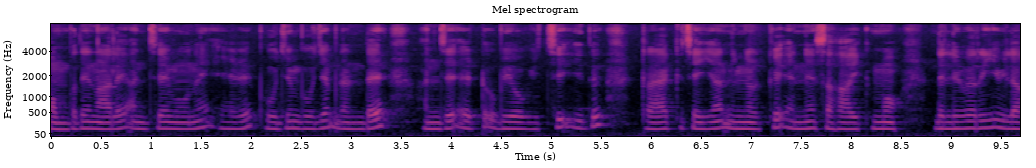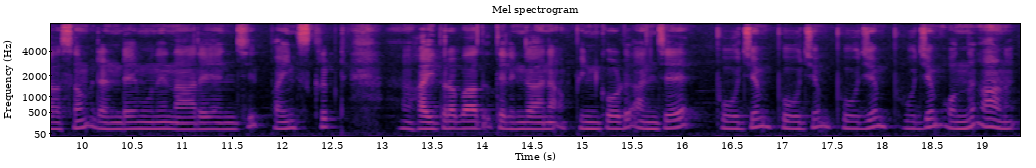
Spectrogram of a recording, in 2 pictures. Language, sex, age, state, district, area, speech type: Malayalam, male, 18-30, Kerala, Wayanad, rural, read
